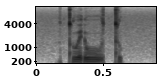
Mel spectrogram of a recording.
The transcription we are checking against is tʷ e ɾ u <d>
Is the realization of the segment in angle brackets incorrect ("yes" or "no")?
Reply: yes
